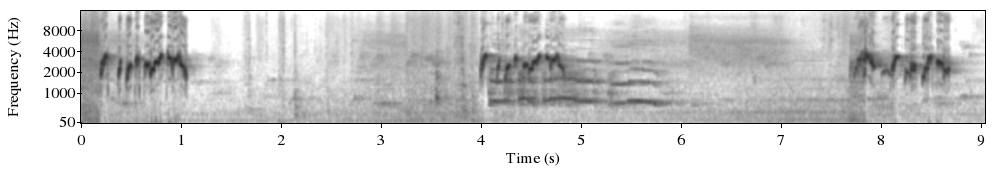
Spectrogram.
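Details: Red-whiskered bulbul singing a doubled ('bernle') style song, used for teaching young birds: three bright warbled phrases of quick rising and falling notes, with lower-pitched whistled notes from another bird in the middle.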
